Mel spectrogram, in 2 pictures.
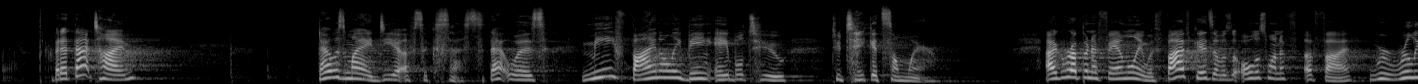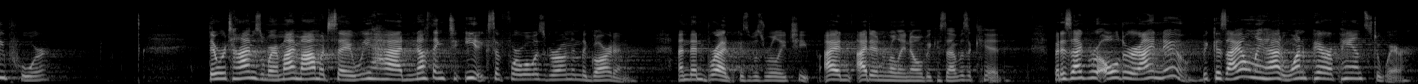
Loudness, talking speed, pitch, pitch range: -27 LUFS, 210 wpm, 235 Hz, 195-280 Hz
